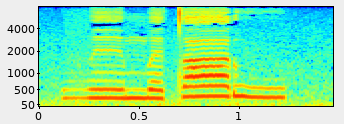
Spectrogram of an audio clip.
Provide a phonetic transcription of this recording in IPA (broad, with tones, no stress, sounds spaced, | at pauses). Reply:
v eː˨ m ɛ˨ t aː˦ ɾ u˧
